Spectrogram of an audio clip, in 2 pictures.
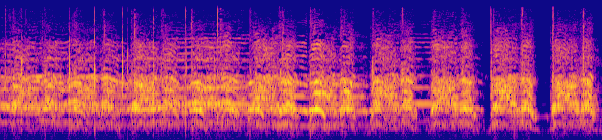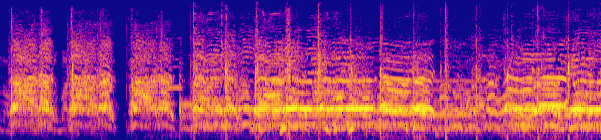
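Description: A crowd of football fans cheering and shouting together in a packed room, many voices at once, with a few short breaks between shouts around the middle. About twelve seconds in, the sound cuts to another recording of the same loud crowd.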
